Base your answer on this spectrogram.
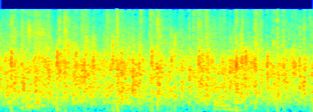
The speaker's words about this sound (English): Somebody say amen and clap your hands right there. Will you do that?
